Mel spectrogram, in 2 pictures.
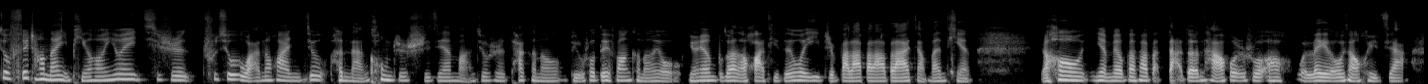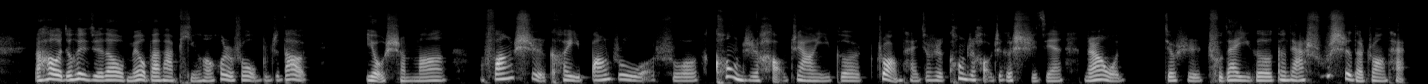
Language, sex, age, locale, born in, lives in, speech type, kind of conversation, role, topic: Chinese, female, 25-29, zh-CN, China, United States, conversation, advice, user, 周末我该如何平衡社交与独处时间？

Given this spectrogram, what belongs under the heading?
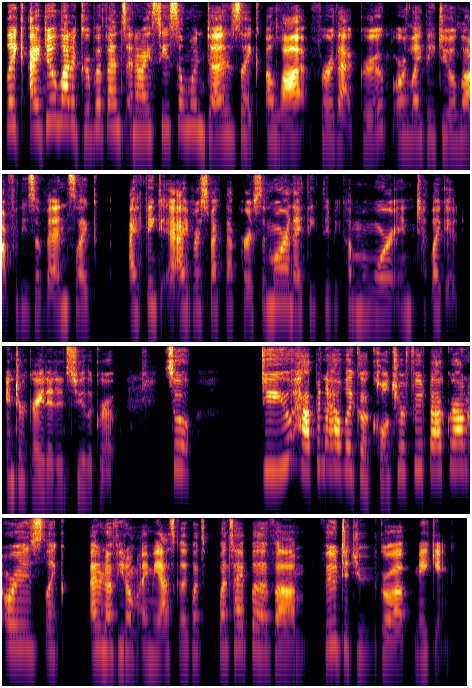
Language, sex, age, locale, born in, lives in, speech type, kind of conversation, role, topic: English, female, 18-19, en-US, United States, United States, conversation, podcast, host, How does sharing meals shape our relationships and sense of community?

